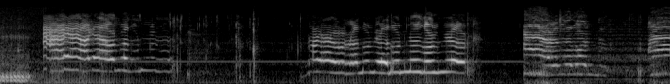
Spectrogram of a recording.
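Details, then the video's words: Domestic cat giving loud, drawn-out meows in three long bouts, each wavering and rising and falling in pitch, with a steady faint hum in a small indoor space. "14 Weird Sounds Cats Make"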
